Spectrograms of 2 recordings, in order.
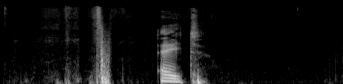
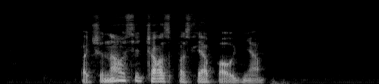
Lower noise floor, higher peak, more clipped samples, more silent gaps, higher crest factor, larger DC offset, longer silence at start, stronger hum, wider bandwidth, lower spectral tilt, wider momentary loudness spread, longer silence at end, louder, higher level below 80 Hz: second, -63 dBFS vs -69 dBFS; about the same, -2 dBFS vs -4 dBFS; neither; neither; about the same, 20 dB vs 24 dB; neither; second, 0.65 s vs 0.8 s; second, none vs 50 Hz at -50 dBFS; first, 16.5 kHz vs 11.5 kHz; about the same, -6.5 dB/octave vs -7 dB/octave; first, 26 LU vs 11 LU; first, 1.4 s vs 1.15 s; first, -19 LUFS vs -26 LUFS; first, -36 dBFS vs -54 dBFS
